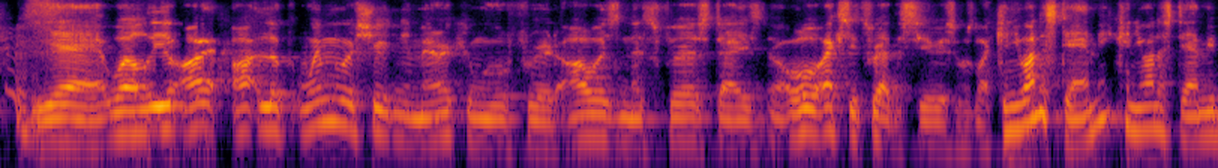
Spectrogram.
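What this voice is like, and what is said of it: Australian accent. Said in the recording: “still had my Australian accent”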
